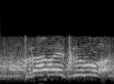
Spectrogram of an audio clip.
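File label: right wing, mood low, Russian; War Thunder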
